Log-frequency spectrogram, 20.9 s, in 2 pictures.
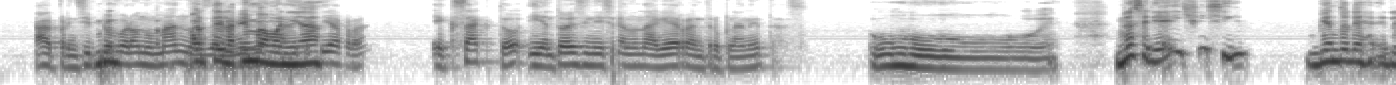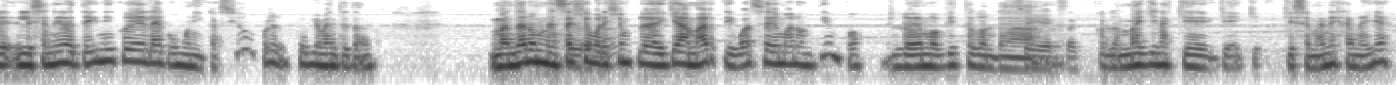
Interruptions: present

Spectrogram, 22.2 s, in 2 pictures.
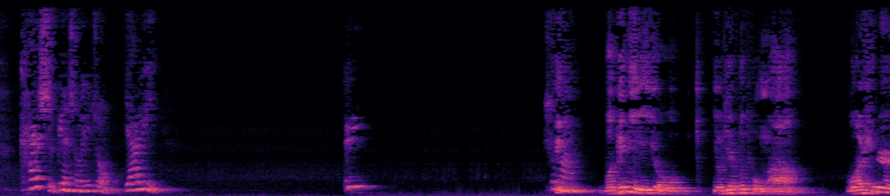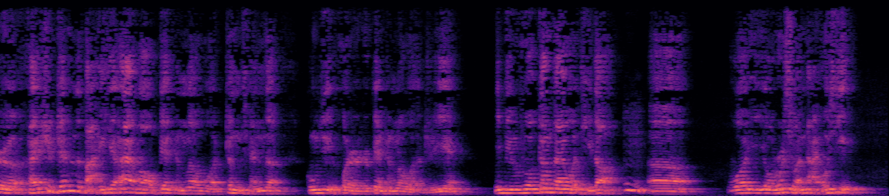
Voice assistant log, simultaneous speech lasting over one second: none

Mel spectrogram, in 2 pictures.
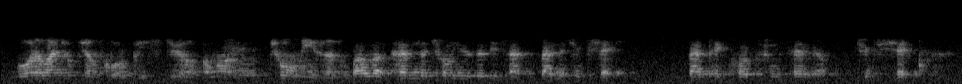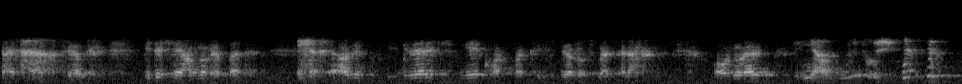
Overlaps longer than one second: none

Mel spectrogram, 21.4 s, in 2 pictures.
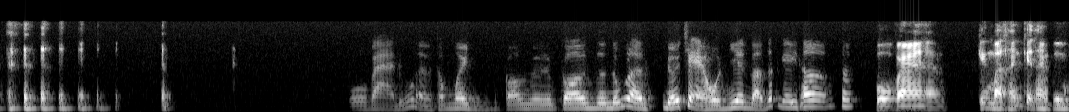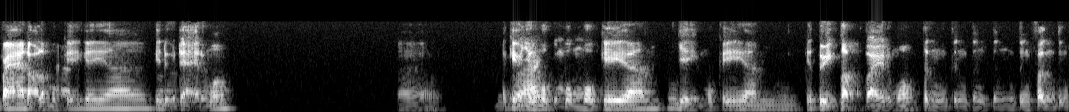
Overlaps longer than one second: none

